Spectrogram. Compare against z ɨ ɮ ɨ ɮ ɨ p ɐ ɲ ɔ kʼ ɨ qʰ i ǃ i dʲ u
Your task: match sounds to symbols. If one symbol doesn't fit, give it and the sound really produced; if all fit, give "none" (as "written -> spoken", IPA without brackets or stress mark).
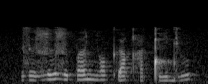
none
